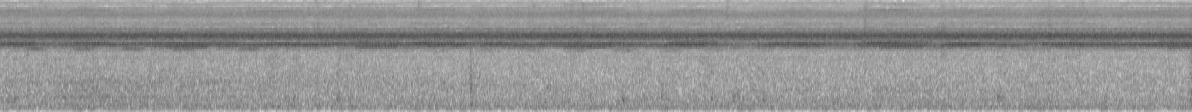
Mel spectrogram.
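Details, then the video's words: Numerous crickets chirping after dark in summer in a Virginia backyard, their calls fused into a continuous shrill hum at even loudness throughout, with a quieter second band higher up. "Crickets Chirping Summer Night in Virginia"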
